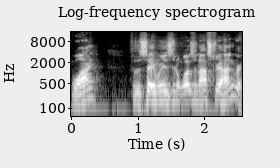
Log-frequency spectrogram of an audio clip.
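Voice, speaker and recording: Talking at a very fast pace, a man with a fairly high pitch shows vocal fry. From Los Angeles, California. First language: French. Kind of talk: talk to an audience. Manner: conversational with jokes and asides.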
